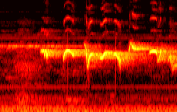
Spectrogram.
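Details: Robin song: a thin, steady high whistle opens, then runs into a lively series of warbled, slurred whistled phrases that rise and fall over about two seconds. The background is clean.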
